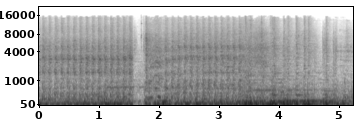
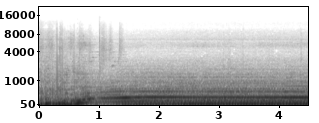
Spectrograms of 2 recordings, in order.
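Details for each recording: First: Toyota Supra 2JZ with budget eBay turbo kit (NA-T build), distributor previously causing ECU communication issues: engine catches after a brief dip, settles into a steady deep rumble with even pulses, no knocks; sounds healthy, normal start and idle. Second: Toyota Supra 2JZ with a newly fitted budget turbo kit, running rich: revs climb quickly after a blip and stay high instead of dropping back, throttle seemingly sticking open; vacuum leak suspected, not confirmed.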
